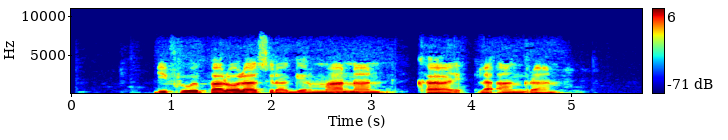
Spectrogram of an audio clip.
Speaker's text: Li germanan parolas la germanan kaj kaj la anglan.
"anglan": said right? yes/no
yes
